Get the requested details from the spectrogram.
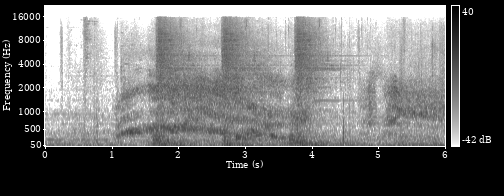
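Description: A spear slashes and strikes a creature with heavy impacts.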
